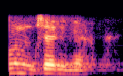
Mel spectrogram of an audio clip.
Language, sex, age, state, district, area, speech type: Tamil, male, 60+, Tamil Nadu, Salem, urban, conversation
